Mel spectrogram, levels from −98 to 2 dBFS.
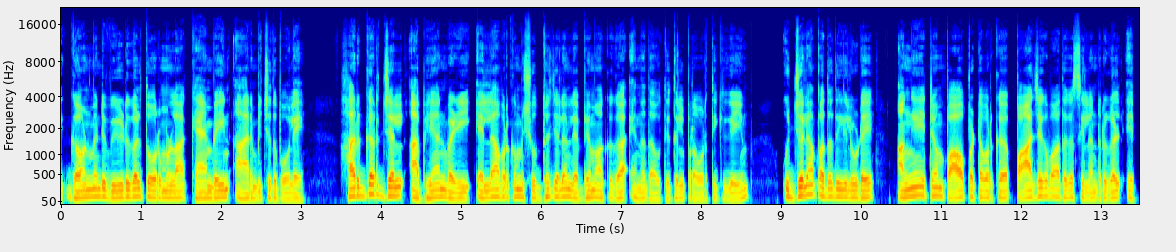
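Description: Nothing stood out as a technical fault on listening through this speech recording.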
